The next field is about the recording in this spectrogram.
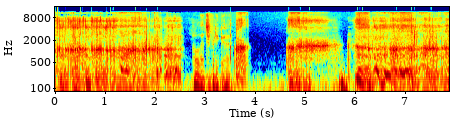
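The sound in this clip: A man imitates his own snoring during sleep apnea with rough, growling snorts and gasping breaths, broken by a short silent pause midway before the snorting resumes, while other voices talk over it.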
